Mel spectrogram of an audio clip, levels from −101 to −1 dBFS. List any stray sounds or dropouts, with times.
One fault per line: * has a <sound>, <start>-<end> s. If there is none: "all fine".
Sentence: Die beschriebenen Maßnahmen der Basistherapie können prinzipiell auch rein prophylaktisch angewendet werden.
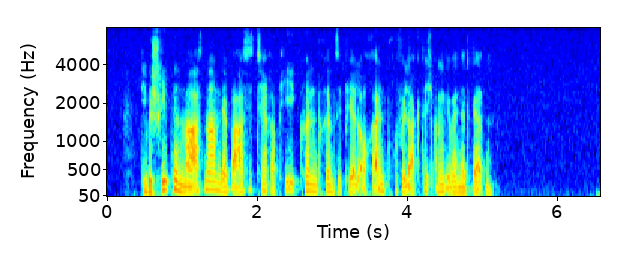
all fine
